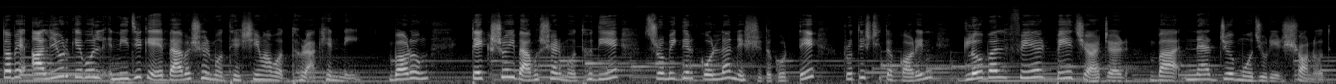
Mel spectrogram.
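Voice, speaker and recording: A woman's voice: a little high, sing-song, moderate pace. A woman with a Bangladeshi accent reading a scripted documentary narration over music. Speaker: programme narrator. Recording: clear music bed behind voice. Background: background music.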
